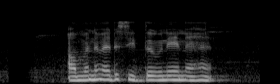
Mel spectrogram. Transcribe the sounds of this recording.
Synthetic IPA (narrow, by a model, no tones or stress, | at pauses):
amənəʋæɖəsid̪ːəuneːnæɦɛ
